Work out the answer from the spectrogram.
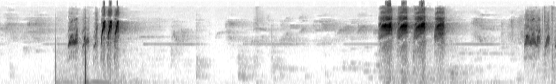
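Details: Three separate bursts of rapid buzzy notes from a flamboyan, each of four to five beats, with a sharp click before the first; used as master recording to make other flamboyan sing.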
